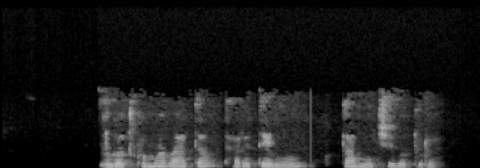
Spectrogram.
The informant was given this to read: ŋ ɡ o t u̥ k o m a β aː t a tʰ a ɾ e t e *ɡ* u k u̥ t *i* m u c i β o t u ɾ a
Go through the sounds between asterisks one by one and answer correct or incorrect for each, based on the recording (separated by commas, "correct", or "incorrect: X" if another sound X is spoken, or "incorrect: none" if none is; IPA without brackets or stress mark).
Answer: incorrect: ŋ, incorrect: a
